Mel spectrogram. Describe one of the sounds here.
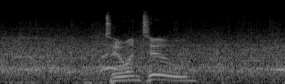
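An umpire shouts out a call.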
